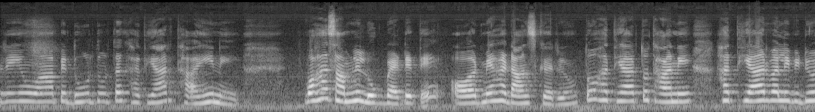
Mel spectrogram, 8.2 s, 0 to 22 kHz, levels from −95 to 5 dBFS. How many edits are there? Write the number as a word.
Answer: zero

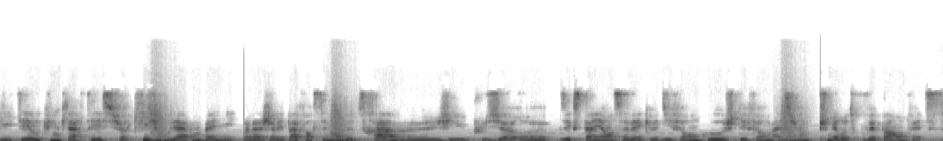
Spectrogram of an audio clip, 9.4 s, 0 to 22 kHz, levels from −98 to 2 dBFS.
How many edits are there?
three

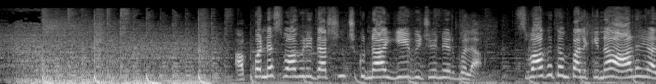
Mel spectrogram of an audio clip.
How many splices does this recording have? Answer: one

